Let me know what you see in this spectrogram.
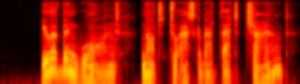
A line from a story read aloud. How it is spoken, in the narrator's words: Lelaine said in her soft, melodious voice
